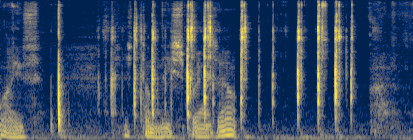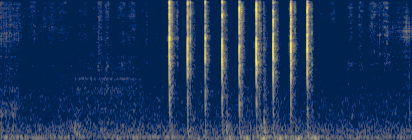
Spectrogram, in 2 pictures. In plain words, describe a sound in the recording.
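Small metal lock parts click and tap as they are handled.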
